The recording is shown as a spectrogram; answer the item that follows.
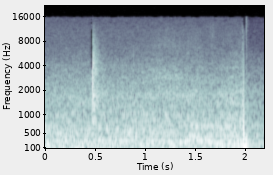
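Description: A low steady hum with a faint click about half a second in and a short, sharp click at the very end, the loudest thing heard.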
